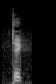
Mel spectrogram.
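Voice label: "dik", Cantonese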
